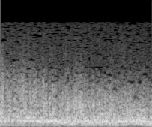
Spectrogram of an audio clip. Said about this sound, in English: I'm alone tonight. Alone in the wind and storm.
